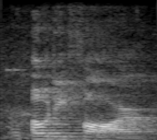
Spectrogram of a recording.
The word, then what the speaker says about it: Oded Fehr: end of the couch tried to make me mispronounce his name. It didn't work. Didn't work okay. Yes. Nice try. Yeah. Nice try. Oded Fehr.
